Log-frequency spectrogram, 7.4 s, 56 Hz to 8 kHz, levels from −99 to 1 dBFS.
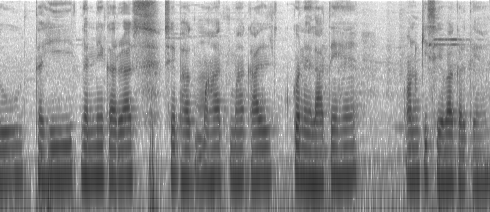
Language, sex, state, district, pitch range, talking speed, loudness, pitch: Hindi, male, Chhattisgarh, Bastar, 120-125 Hz, 130 wpm, -29 LUFS, 125 Hz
